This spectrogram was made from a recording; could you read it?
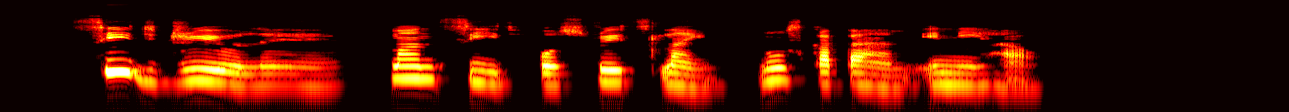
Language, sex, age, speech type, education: Nigerian Pidgin, female, 30-45, spontaneous, tertiary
